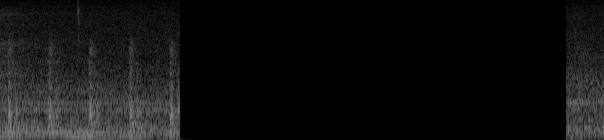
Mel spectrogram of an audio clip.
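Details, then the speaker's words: Cheap eBay-style diesel heater, first start after installation, priming through the LCD controller: quiet, even ticking about three times a second over a faint hum as the dosing pump primes. "You push up, and we can hear the pump in the background. I'm not sure whether you can hear that, but I can hear the pump just ticking."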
